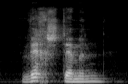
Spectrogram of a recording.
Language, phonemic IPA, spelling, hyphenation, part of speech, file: Dutch, /ˈʋɛxˌstɛ.mə(n)/, wegstemmen, weg‧stem‧men, verb, Nl-wegstemmen.ogg
- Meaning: to vote out, to reject, to vote away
